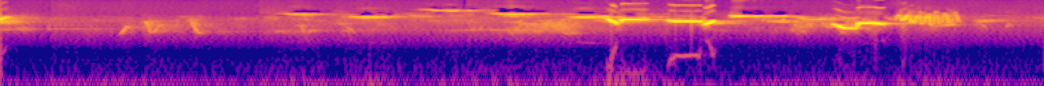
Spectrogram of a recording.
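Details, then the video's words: Blue-and-white flycatcher song builds from faint chattering to clear whistled notes, several level tones, then a loud slurred whistle and a sharp downward swoop followed by a buzzy rising note. "白腹琉璃(白腹藍姬鶲)/Blue-and-white Flycatcher"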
